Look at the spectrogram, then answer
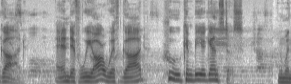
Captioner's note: through translator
